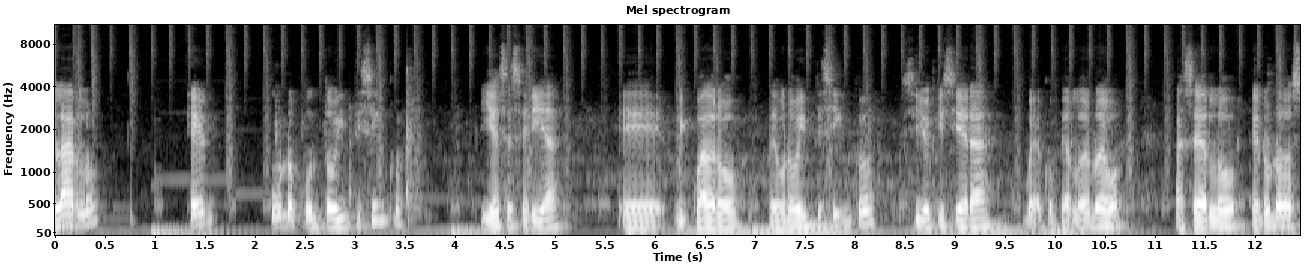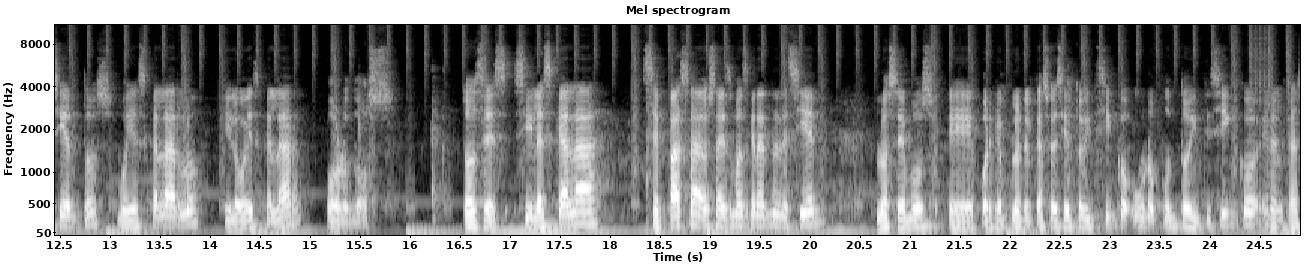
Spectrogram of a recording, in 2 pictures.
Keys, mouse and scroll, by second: 0.0-0.2 typing, 0.4 middle click, 1.2 click, 4.0 Escape, 4.2 middle click, 7.2 click, 7.4 click, 8.1 c, 8.5 o, 8.6 space, 9.0 click, 10.2 click, 10.4 Escape, 10.6 Escape, 10.7 click, 10.9 click, 11.4-12.3 typing, 12.4 middle click, 13.2 click.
